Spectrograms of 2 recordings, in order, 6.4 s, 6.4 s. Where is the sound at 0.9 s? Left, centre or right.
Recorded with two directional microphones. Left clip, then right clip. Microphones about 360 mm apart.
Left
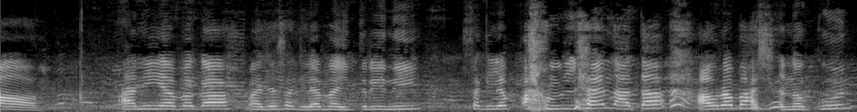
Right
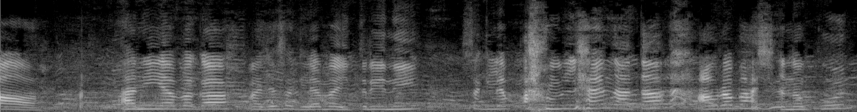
Centre.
